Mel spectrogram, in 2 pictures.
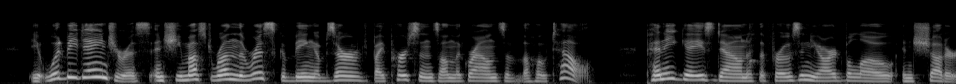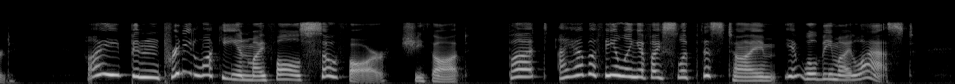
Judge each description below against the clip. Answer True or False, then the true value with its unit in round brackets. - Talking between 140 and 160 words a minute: False (180 wpm)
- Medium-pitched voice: False (215 Hz)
